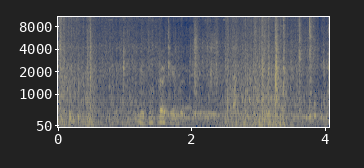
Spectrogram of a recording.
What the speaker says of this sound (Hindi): ये भी इनके जोड़ों वाले कबूतर हैं।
